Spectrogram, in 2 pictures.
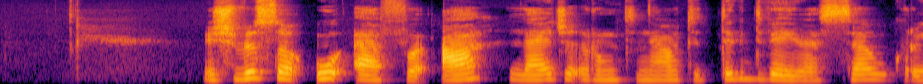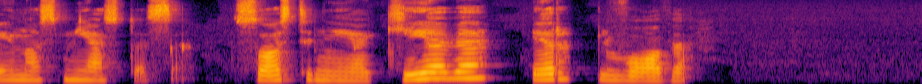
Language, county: Lithuanian, Kaunas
